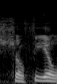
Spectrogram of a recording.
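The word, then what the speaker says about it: Sephia: Even though it's pronounced, even though it's spelled S-E-P-H-I-A, I believe it was pronounced like Sophia Loren.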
